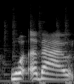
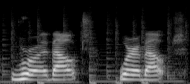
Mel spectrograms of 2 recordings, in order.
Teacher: sometimes you drop the T's, and the words kind of sound like they are R sounds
